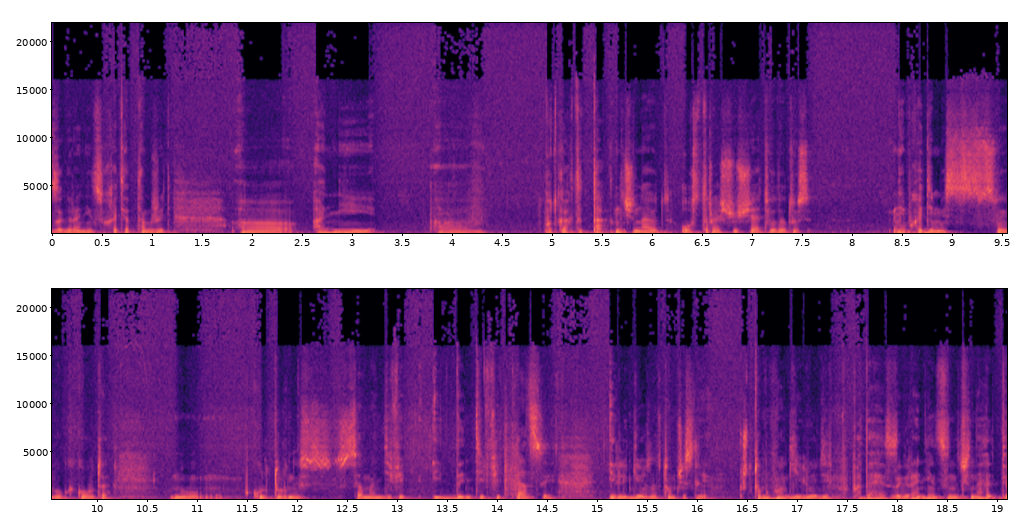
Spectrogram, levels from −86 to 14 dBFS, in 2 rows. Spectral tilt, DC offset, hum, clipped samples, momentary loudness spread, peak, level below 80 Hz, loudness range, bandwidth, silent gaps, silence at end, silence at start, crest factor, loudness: -3.5 dB/octave; under 0.1%; none; under 0.1%; 11 LU; 0 dBFS; -58 dBFS; 5 LU; over 20 kHz; none; 0 s; 0 s; 20 dB; -19 LUFS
